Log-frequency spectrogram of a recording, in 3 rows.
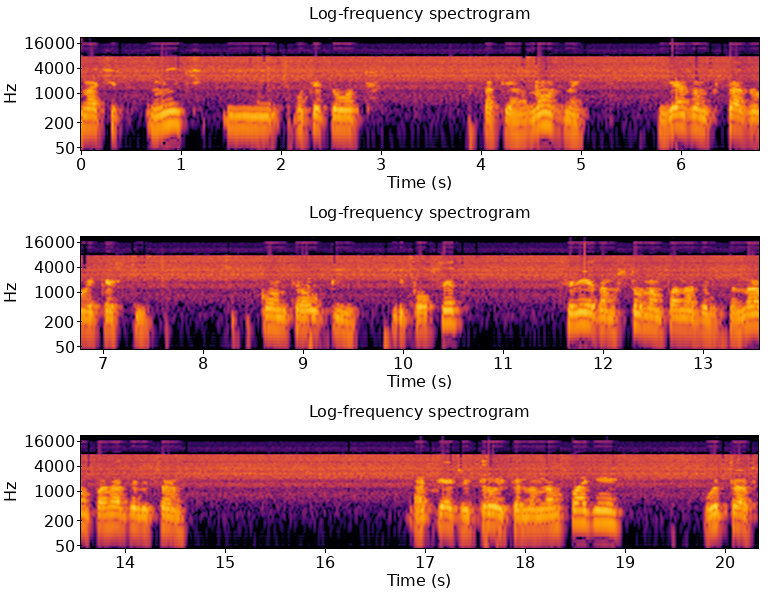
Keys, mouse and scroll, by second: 1.7 shift+click, 2.3 middle click, 4.0 shift+middle click, 4.8 middle click, 7.2 shift+click, 9.0 ctrl+p, 11.2-12.3 middle drag, 17.5 KP_3, 19.3 click.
